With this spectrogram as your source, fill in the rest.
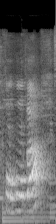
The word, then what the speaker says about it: jojoba: Another oil you can try out as well is jojoba. Some people say it's jojoba because of the way it's spelled.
